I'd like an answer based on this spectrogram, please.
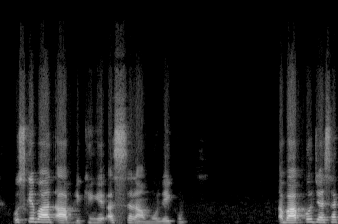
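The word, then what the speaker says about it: السلام: यहां पर बहुत सारे बच्चे जो हैं ये जो लाम है इसको अलिफ के बराबर नहीं लिखते और यह लाम साइलेंट है अस्सलाम में लेकिन यह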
